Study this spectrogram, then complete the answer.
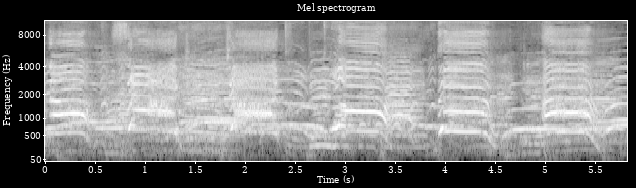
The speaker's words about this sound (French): Les femelles ne sont pas en reste. Et c'est souvent à plusieurs qu'elles se manifestent en poussant des cris stridents.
